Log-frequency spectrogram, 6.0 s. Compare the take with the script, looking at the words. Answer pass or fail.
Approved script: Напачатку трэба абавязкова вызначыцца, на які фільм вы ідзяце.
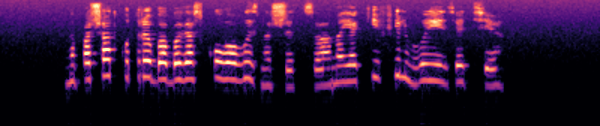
pass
